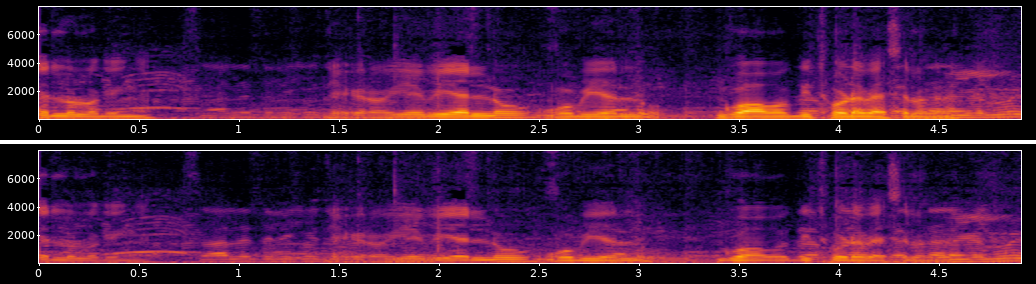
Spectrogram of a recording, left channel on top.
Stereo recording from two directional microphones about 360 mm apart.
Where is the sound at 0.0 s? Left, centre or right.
Centre.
